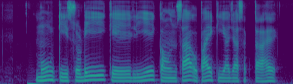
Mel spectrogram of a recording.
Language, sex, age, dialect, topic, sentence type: Hindi, male, 18-24, Awadhi Bundeli, agriculture, question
